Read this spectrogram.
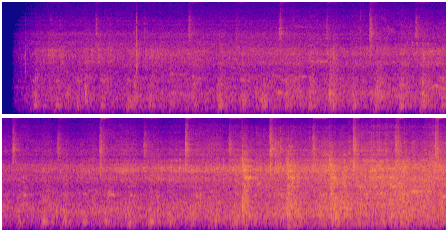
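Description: Wheels click rhythmically over rail joints.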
